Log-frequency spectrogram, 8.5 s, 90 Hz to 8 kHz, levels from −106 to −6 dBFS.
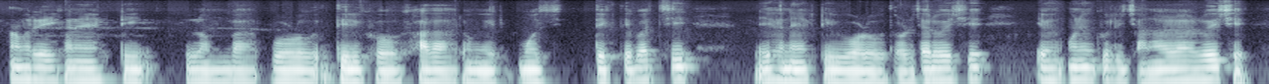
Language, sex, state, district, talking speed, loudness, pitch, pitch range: Bengali, male, West Bengal, Paschim Medinipur, 150 wpm, -18 LUFS, 100 Hz, 95-105 Hz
